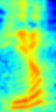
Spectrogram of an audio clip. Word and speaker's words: Chytil: So that's how you pronounce his name, Filip Chytil? Chytil, yeah. Trust me, my pronunciation is total crap.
